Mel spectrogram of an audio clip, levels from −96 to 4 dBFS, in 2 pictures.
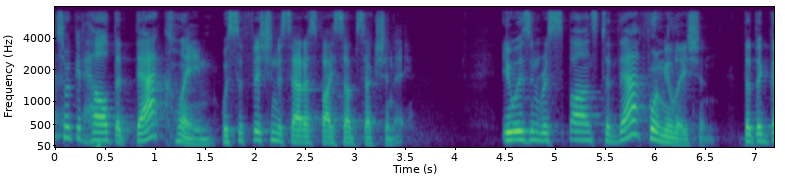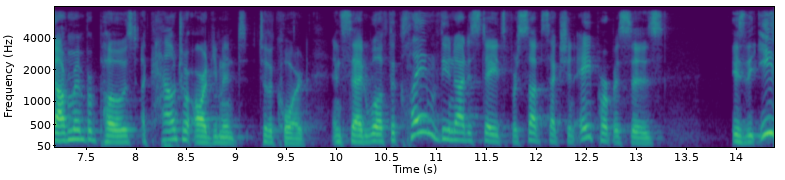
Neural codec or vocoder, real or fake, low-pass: none; real; 7.2 kHz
